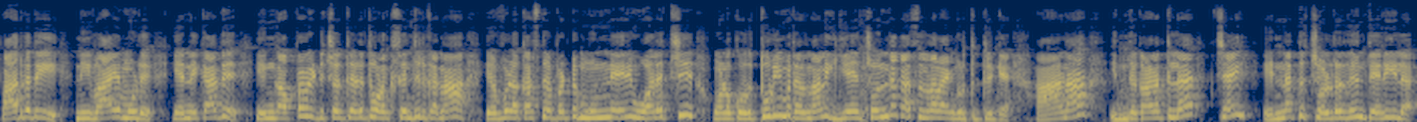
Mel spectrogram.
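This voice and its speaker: A proud, tight-fisted village father in a cartoon, scolding his family about his hard-earned wealth, as a man acts him out. His voice is high and bright, and the words come fast in a sharp, lecturing tone. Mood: angry. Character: stern proud village father, harsh and miserly. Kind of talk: cartoon voice acting.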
